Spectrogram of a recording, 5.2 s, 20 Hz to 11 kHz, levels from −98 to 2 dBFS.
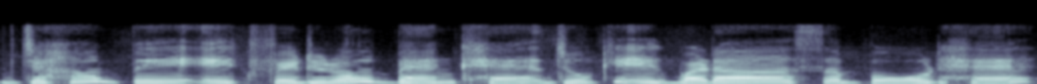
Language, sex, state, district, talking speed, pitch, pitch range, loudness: Hindi, female, Uttar Pradesh, Lalitpur, 150 wpm, 320 Hz, 300-335 Hz, -15 LUFS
